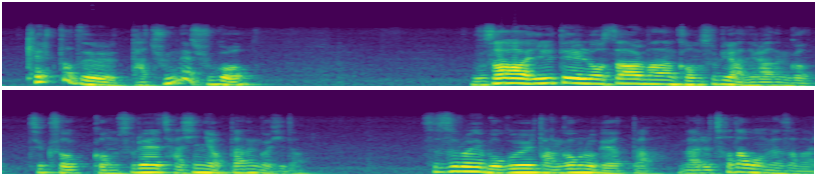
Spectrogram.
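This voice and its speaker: A man's fairly high, somewhat breathy voice with very wide pitch swings. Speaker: web novel reader and commentator. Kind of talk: reading aloud with commentary; casual aside. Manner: stumbling pronunciation.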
